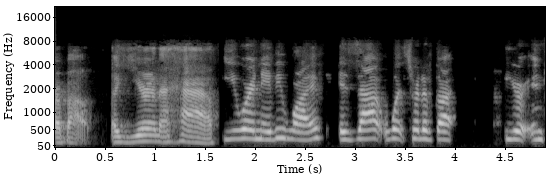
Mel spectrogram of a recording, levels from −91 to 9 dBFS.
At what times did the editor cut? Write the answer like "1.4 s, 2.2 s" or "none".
1.6 s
